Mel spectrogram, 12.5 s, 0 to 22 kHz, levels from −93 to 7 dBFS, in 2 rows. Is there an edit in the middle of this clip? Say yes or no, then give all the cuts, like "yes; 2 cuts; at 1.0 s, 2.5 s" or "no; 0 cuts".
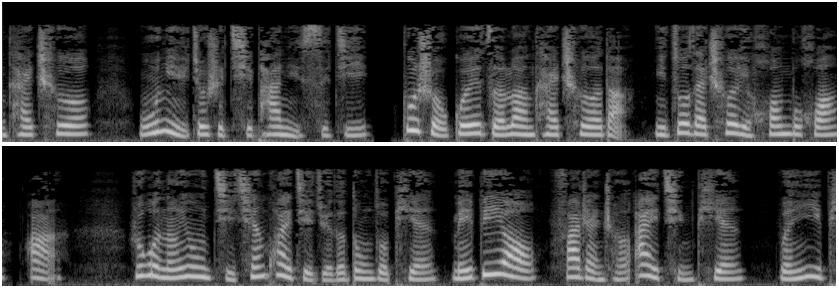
yes; 4 cuts; at 2.9 s, 4.8 s, 6.3 s, 9.6 s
